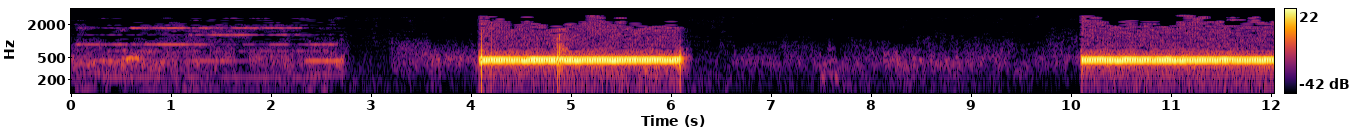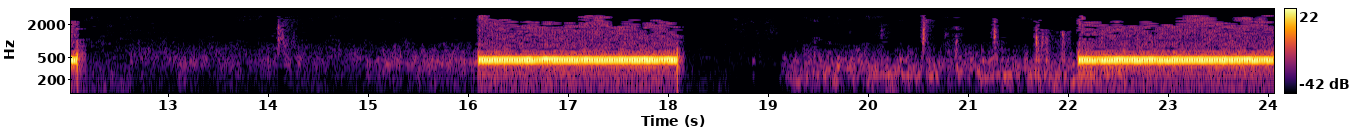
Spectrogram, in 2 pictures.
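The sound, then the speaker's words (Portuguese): Telephone tones during a call transfer: four long, steady tone bursts of about two seconds each, evenly spaced, with quieter hissing line noise in the gaps between them. “Que eu estou transferindo a ligação.”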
